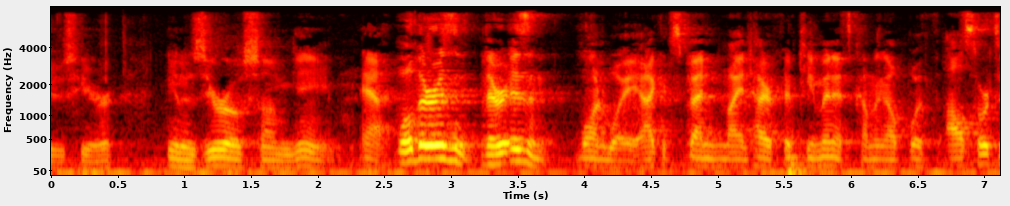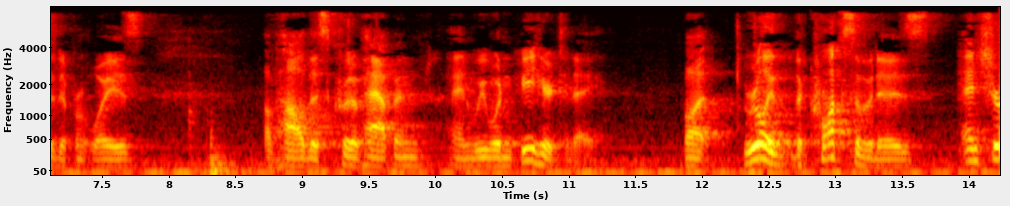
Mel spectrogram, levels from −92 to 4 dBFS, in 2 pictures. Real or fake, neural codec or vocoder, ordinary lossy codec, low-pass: real; none; AAC, 32 kbps; 7.2 kHz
